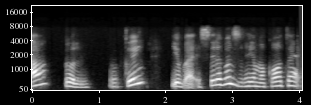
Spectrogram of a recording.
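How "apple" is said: "apple" split into "a", pause, "ple"; two separate beats in "apple"; syllable by syllable. Shown as a demonstration. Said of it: "صوت أو syllable لوحده".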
